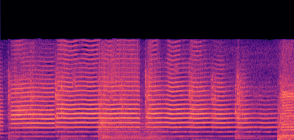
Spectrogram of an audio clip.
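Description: Instrumental music from a worship band, loud, with no singing: a melody of held notes, about two a second, over a bass line, in a brass-like tone.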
